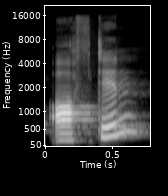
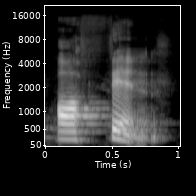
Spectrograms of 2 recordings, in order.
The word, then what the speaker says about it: often: Some people say often, that's good. Other people say often with a silent T. Both ways are acceptable. Okay, both ways are now the standard. You can say either way.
